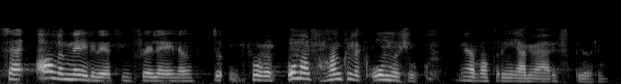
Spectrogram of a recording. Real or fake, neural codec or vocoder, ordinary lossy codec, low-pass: fake; codec, 32 kHz, 1.9 kbps, SNAC; none; 5.4 kHz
